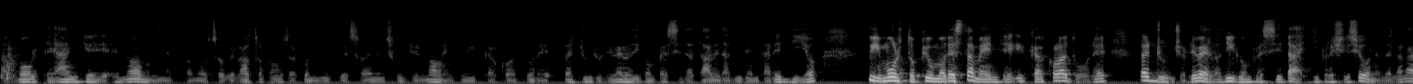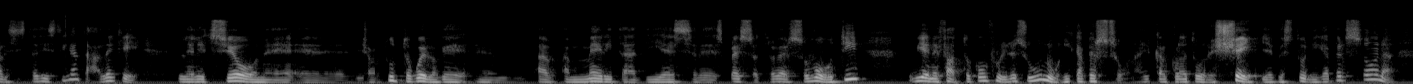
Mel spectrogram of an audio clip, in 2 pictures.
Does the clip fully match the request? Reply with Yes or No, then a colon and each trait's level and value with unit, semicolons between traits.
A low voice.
Yes: low, 110 Hz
